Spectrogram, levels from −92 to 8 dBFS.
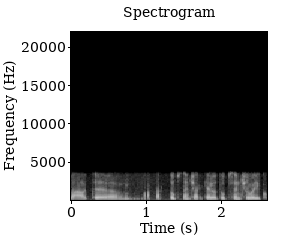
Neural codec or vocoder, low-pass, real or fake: none; 3.6 kHz; real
